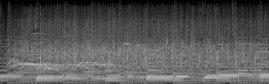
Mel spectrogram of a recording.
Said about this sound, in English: A uh, one more round of applause, if you will, for the amazing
